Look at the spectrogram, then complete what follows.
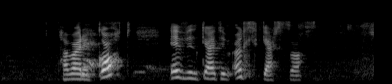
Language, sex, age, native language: Icelandic, male, 18-19, Polish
